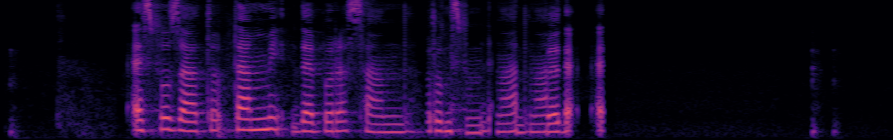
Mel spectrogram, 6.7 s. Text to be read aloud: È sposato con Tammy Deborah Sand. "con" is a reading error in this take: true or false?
true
